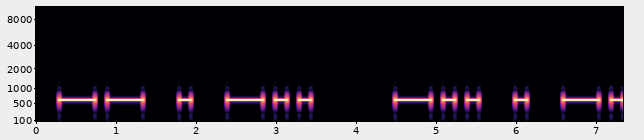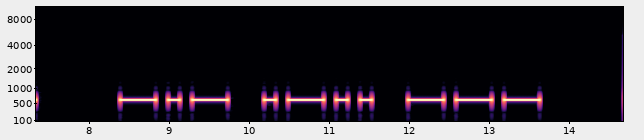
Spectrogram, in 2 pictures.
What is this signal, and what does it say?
Morse code, heard as a keyed tone, about 8 wpm, 600 Hz. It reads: MED DEN KLO
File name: Korte ord DK 8wpm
